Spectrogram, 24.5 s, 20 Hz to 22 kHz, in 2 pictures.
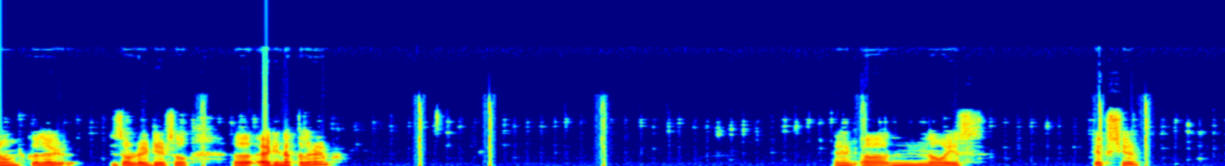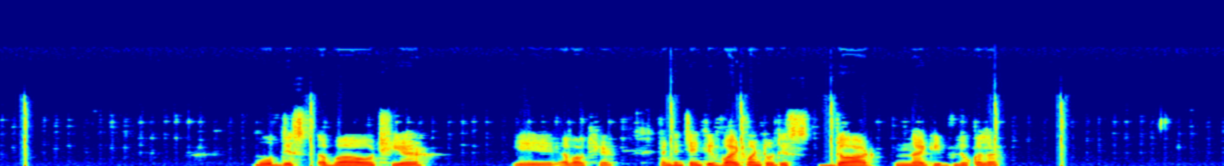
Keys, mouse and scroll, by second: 7.2-13.4 middle drag, 13.4 click, 15.3-19.2 drag, 20.4 click.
